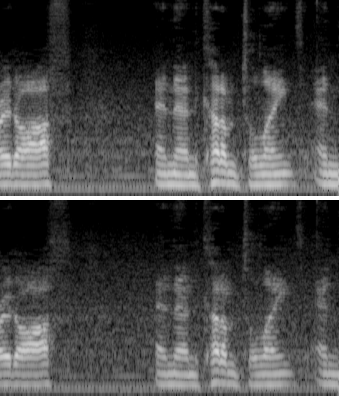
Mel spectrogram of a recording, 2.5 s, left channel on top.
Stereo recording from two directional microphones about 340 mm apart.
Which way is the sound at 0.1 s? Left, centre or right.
Left.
